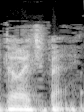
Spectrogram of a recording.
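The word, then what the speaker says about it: Deutsche Bank: another company I'm going to screw up the pronunciation deoe and TSH deuts deutche Bank deut bank ah there you go deuts Bank um there's a number here it's a local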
